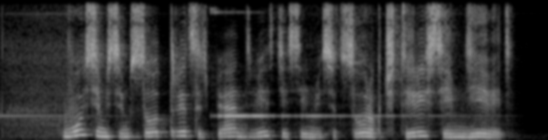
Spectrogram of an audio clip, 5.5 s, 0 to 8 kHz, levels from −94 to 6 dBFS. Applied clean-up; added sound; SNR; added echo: neural mask model RNNoise.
